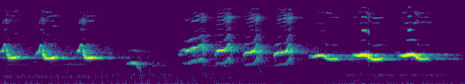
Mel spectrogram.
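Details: Pied butcherbird: three short whistles, a low dipping note, a cluster of busier warbled notes, then a sustained, gently wavering whistled tone.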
